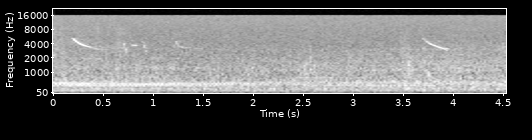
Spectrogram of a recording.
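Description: Open-air ambience with a steady low buzzing hum that fades over the first couple of seconds. A bird gives two short, high, falling whistles, one near the start and one near the end, with a few faint chirps between.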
